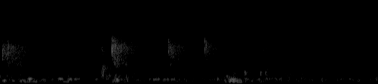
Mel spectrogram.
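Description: Pool balls clack against each other.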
